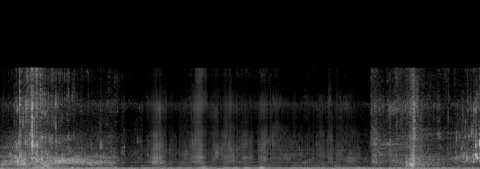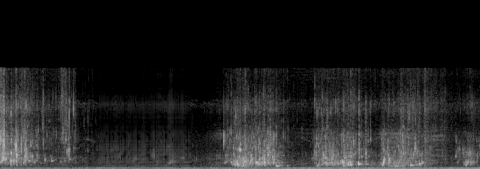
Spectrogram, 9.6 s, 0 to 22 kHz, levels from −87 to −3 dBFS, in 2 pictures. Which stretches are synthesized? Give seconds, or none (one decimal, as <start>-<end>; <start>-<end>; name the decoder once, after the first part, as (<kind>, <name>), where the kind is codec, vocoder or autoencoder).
1.4-3.6 (vocoder, BigVGAN v2); 5.8-6.7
